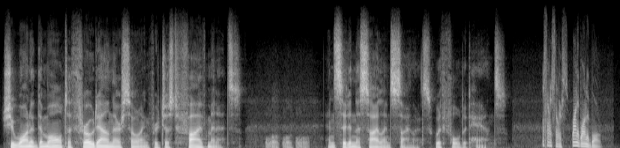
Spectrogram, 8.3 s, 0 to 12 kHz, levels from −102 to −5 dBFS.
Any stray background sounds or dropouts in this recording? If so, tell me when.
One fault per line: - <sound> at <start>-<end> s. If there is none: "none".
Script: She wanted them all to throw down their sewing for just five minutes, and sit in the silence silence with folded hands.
- laugh at 3.5-4.2 s
- chirp at 7.2-8.1 s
